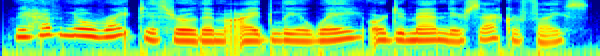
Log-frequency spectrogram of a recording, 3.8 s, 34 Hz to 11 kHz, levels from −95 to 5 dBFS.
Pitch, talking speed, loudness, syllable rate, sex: 205 Hz, 210 wpm, -17 LUFS, 5.4 syllables/s, female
